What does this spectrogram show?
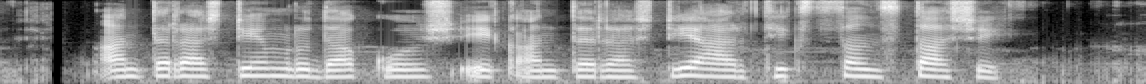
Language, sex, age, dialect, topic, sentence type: Marathi, female, 18-24, Northern Konkan, banking, statement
